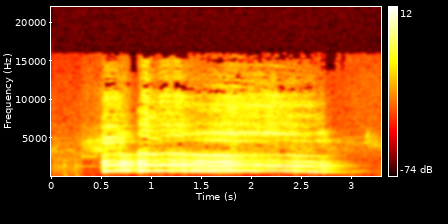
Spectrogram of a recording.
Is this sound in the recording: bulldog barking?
no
